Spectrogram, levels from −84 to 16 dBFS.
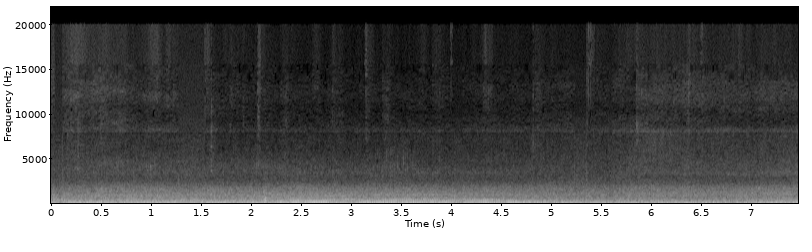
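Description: An everyday sound recording with six brief dropouts, at 0.03–0.11, 1.27–1.53, 4.03–4.11, 4.79–4.81, 5.23–5.35 and 5.57–5.61 s. Each gap lasts 20 to 260 ms and is filled with comfort noise. This is likely sound dropped by the voice detector, consistent with Opus DTX.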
